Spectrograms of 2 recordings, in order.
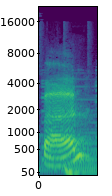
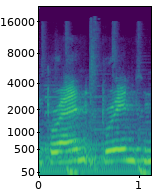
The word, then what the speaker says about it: Byrne: People often call me Bryn, not Byrne. So I get that. Or people will spell it Bryn, B what, instead of Byrne.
